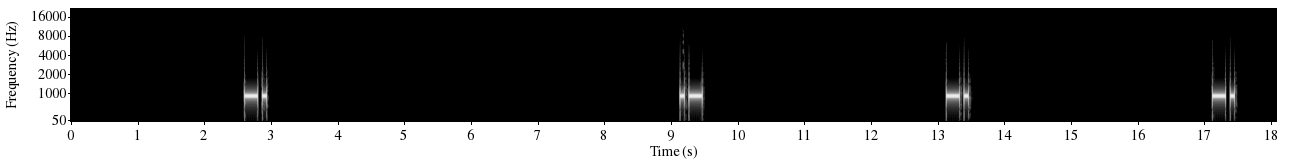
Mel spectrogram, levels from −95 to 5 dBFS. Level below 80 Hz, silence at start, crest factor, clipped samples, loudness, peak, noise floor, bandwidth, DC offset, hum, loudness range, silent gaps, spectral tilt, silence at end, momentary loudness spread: -86 dBFS; 2.6 s; 16 dB; under 0.1%; -10 LUFS; -2 dBFS; under -90 dBFS; 1.7 kHz; under 0.1%; none; 2 LU; none; -2 dB/octave; 0.6 s; 6 LU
